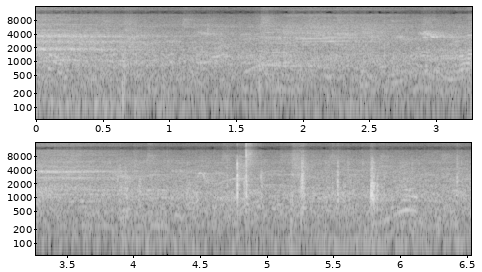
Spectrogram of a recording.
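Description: Outdoor background of indistinct voices, with a few sharp clicks about five seconds in.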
